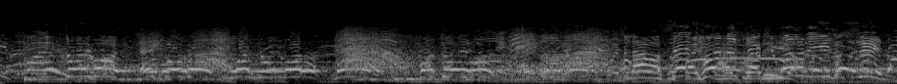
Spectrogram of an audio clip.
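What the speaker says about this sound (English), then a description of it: "The protesters forced their way through, but more angry clashes ensued at North Terrace." Protesters clash with police at a rally heading to Parliament House on North Terrace, a dense, agitated crowd of shouting and raised voices packed close together, with people talking continuously throughout.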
